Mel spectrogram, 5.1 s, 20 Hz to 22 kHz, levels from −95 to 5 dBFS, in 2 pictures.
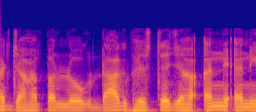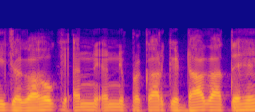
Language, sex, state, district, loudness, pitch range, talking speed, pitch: Hindi, male, Jharkhand, Ranchi, -17 LUFS, 100-110 Hz, 210 wpm, 105 Hz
